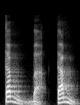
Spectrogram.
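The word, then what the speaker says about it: تبت: আবিলাহাবিতাবাই লেটারের উপরে তাসজিদ থাকে ওই লেটারটা দুইবার উচ্চারণ হয় এইযে বার উপরে তাসজিদ আছে এটা দুইবার উচ্চারণ হবে বাটা একবার পূর্বের লেটারের পূর্বের হারাকাতের সাথে তাববা তাব এইযে তাব একবার উচ্চারণ আবার নিজের হারাকাতের সাথে একবার ঠিক আছে প্রত্যেকে আমার সাথে প্রকটিস করবেন ইনশাআল্লাহ।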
